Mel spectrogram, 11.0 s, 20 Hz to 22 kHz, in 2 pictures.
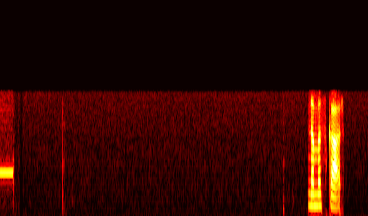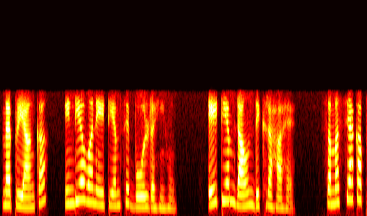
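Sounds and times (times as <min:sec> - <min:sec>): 
voicemail electronic beep tone: 0:00.0 - 0:00.2
quiet telephone line hiss: 0:00.0 - 0:11.0
speech: 0:04.6 - 0:11.0.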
